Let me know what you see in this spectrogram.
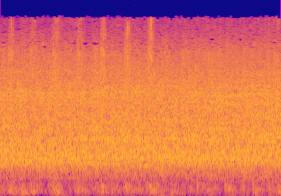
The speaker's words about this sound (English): Everybody are up on their feet as they should be, cheering on Alex. This is in a visiting stadium, too. Ovechkin. The Islanders are leaving the bench to come and congratulate him.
